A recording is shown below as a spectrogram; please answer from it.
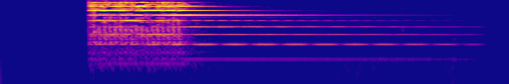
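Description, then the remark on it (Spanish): A doorbell rings in one bright, rattling burst of about half a second, then its metallic tones hum and fade slowly over the next two seconds. No voices are heard. “Usted no necesita tocar el timbre en JR Multiservicios y la tiendita porque siempre las puertas están abiertas.”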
